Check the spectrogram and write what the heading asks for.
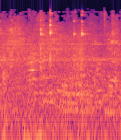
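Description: Glassware clinking: a few light, ringing chinks as glasses knock against each other while being handled, over a background murmur of voices.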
